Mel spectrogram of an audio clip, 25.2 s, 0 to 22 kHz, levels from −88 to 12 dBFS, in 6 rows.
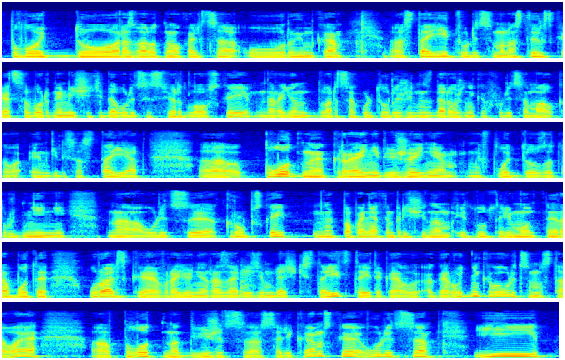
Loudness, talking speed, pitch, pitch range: -21 LUFS, 130 wpm, 105 Hz, 100-115 Hz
